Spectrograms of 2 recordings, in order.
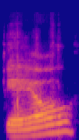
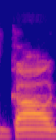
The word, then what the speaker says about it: Gal: I've been calling her Gail, and apparently it's Gal Gadot.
